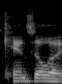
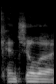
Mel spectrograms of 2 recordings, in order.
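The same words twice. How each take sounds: First: The name is said with an American pronunciation. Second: The name is said with an Italian pronunciation. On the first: "it's Cancilla in the United States" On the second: "in Italy, it's Cancilla"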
